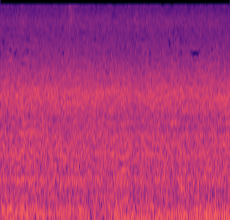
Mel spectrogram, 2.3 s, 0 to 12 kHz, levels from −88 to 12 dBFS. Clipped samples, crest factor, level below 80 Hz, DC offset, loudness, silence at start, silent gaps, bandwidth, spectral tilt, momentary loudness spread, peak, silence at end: under 0.1%; 12 dB; -32 dBFS; under 0.1%; -18 LUFS; 0 s; none; 11.5 kHz; -2.5 dB/octave; 1 LU; -6 dBFS; 0 s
